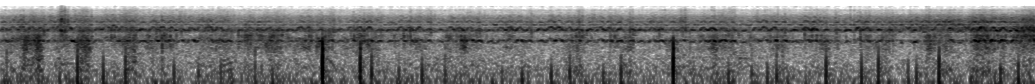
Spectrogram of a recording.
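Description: A spinning reel being cranked to retrieve a jig: a steady gear whirr with a few sharp ticks.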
